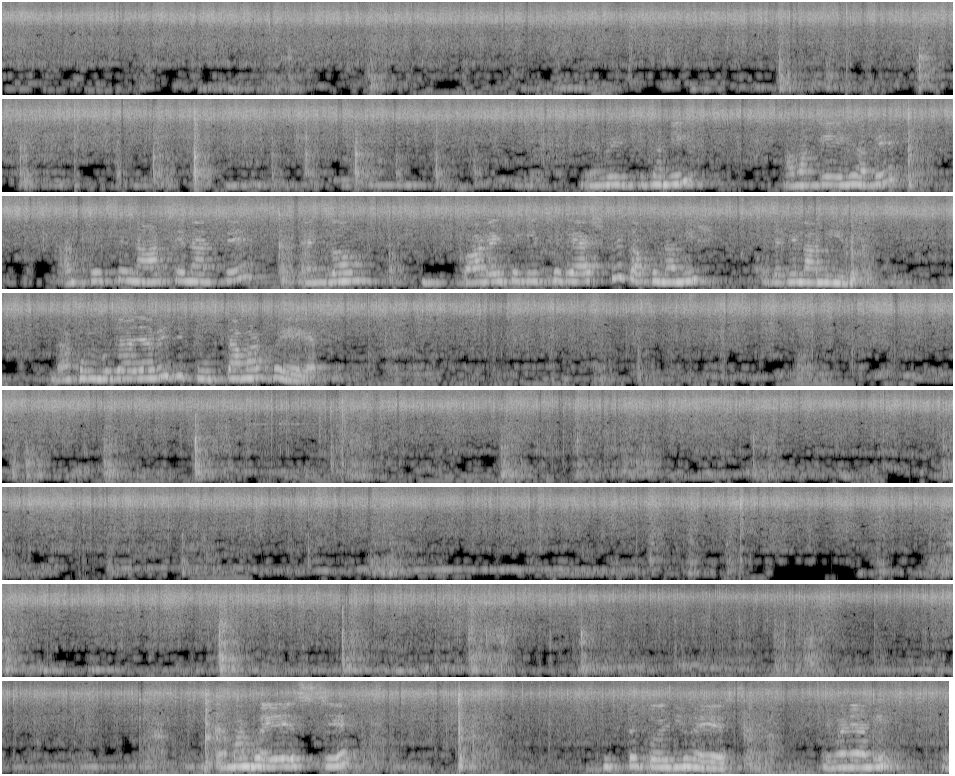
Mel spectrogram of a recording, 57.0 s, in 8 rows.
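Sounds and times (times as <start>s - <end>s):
filling sizzling in a pan: 0.0s - 57.0s
wooden spatula scraping a pan: 21.9s - 38.9s, 42.1s - 57.0s.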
